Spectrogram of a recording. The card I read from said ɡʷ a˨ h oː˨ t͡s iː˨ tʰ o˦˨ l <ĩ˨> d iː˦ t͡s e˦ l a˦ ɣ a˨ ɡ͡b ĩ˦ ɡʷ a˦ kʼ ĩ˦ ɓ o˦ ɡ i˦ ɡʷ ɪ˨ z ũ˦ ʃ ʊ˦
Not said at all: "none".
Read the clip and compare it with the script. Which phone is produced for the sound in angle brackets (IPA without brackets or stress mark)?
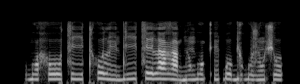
ĩ˨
